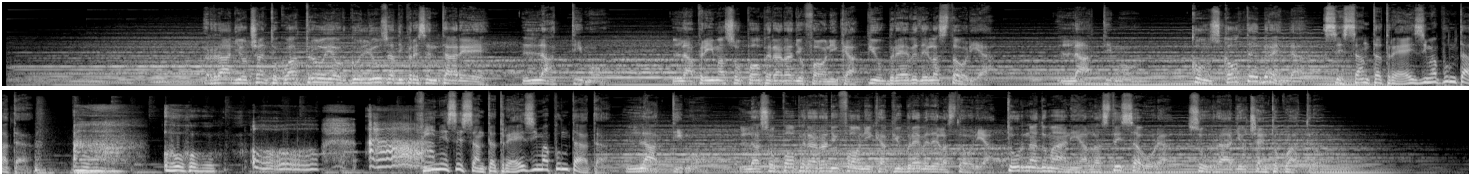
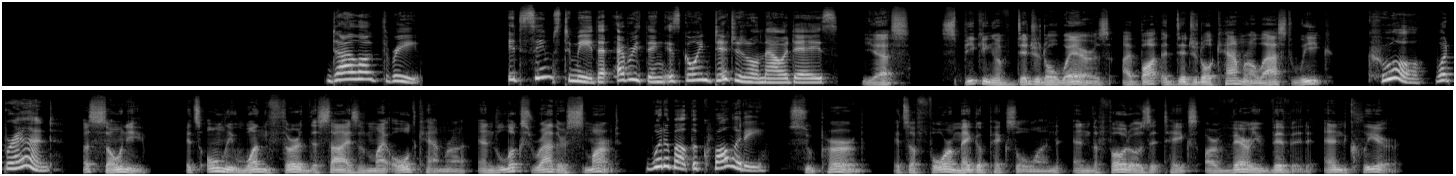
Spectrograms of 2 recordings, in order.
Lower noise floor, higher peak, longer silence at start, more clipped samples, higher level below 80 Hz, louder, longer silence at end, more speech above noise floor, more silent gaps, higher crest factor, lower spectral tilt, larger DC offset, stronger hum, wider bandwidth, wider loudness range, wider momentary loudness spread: second, -44 dBFS vs under -90 dBFS; first, 0 dBFS vs -4 dBFS; second, 0.05 s vs 3.25 s; neither; first, -32 dBFS vs -50 dBFS; first, -14 LUFS vs -21 LUFS; first, 0.7 s vs 0.55 s; second, 31 dB vs over 69 dB; second, none vs 4.21-5.03 s, 8.37-8.57 s, 9.10-9.37 s, 13.32-13.65 s, 16.01-16.30 s, 22.20-22.31 s, 23.22-23.42 s; about the same, 14 dB vs 18 dB; about the same, -4.5 dB/octave vs -5 dB/octave; neither; neither; first, over 20 kHz vs 17.5 kHz; about the same, 3 LU vs 5 LU; second, 9 LU vs 12 LU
